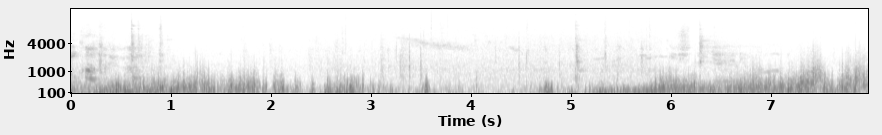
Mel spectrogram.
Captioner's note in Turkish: Rüzgar sesi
